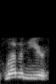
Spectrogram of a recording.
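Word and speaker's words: Lemonier: Is it Corey Lemonnier of Lemonnier. – Auburn? Let's talk about these two guys a little bit. – Yeah. And it's funny because Lemonnier, or it was Lemonnier for the whole time he was at Auburn.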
